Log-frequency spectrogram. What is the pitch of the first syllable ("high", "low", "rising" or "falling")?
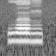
low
